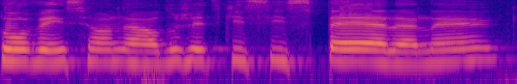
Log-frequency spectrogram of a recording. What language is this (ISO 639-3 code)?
por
